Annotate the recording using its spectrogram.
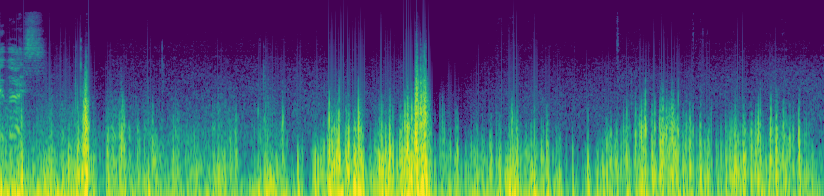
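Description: Wind blowing across the microphone in uneven gusts, a low rumble that swells and drops.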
